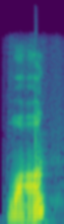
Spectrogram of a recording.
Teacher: Keep it low and steady. This is a third tone.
